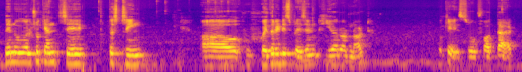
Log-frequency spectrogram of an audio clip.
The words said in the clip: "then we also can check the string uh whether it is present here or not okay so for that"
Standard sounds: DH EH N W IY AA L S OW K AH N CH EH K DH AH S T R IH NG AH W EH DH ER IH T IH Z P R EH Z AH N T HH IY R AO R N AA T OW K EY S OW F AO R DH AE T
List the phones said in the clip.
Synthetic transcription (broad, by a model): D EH N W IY AA L S OW K AH N S EH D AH S T R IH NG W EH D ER IH T IH Z P R EH Z AH N T HH IY R AO R N AA T OW K EY S OW F AO R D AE T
